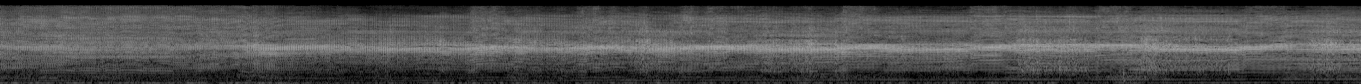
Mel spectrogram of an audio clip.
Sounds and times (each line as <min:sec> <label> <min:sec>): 0:00.0 Beard Trimmer Shaver Handheld 0:13.6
